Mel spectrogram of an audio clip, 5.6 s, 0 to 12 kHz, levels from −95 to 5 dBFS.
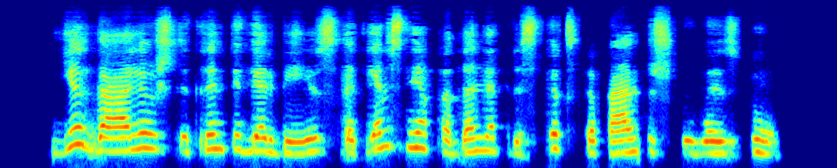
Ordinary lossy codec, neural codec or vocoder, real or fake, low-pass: AAC, 48 kbps; codec, 32 kHz, 1.9 kbps, SNAC; fake; 10.8 kHz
